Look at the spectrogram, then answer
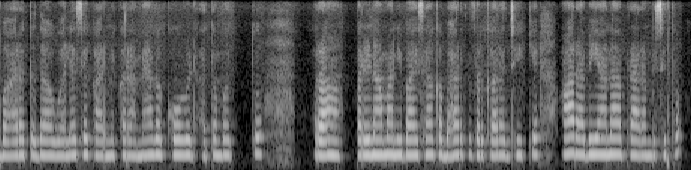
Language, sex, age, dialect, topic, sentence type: Kannada, female, 18-24, Central, banking, statement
